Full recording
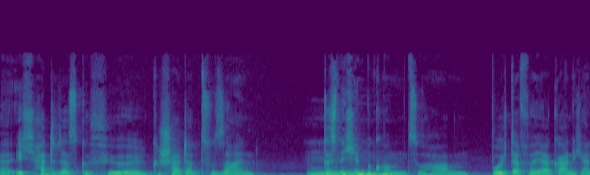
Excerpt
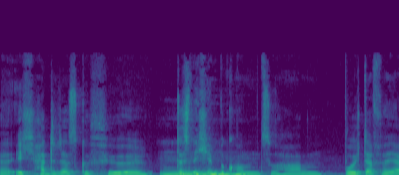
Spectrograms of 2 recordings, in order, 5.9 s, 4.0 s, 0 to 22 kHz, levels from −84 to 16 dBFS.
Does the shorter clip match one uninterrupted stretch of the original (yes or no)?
no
